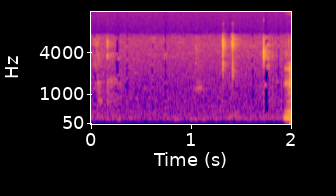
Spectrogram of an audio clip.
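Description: A few faint, short clicks of a pen stylus tapping a tablet screen while a line is drawn, over quiet room tone.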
